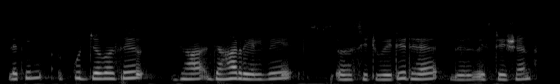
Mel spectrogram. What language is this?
Urdu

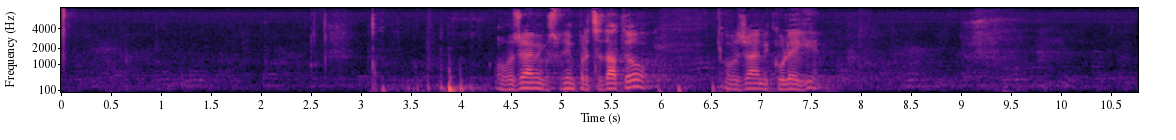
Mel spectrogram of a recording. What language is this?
Bulgarian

